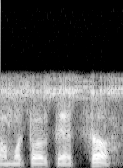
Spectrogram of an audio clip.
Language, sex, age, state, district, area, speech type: Nepali, male, 30-45, West Bengal, Kalimpong, rural, conversation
